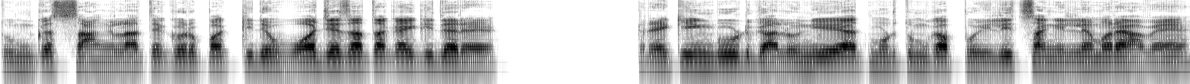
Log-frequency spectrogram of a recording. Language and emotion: Goan Konkani, angry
